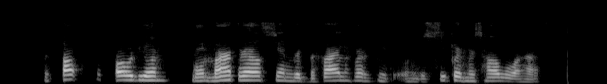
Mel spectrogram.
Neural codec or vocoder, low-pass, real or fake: codec, 24 kHz, 1 kbps, SNAC; 7.2 kHz; fake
